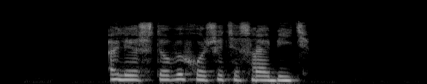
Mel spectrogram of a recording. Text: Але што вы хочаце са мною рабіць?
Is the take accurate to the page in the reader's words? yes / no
no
